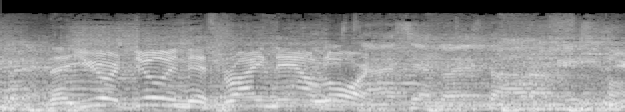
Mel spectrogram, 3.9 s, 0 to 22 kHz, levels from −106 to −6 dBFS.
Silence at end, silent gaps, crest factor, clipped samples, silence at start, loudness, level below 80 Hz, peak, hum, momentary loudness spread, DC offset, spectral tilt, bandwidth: 0 s; none; 12 dB; under 0.1%; 0 s; -15 LUFS; -30 dBFS; -4 dBFS; none; 3 LU; under 0.1%; -4 dB/octave; 13.5 kHz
